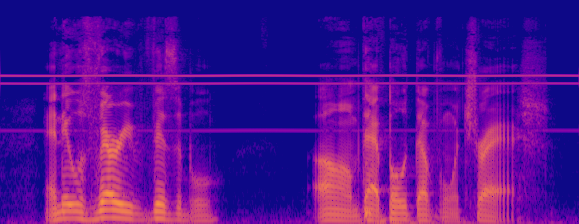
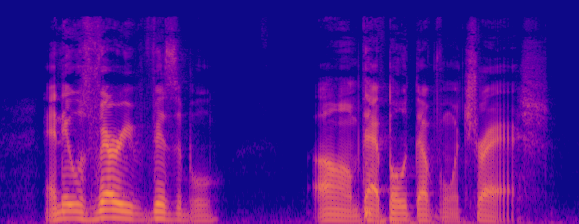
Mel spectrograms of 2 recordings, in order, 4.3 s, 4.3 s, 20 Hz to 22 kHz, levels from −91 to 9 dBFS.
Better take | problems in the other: second | high-pitched whine; noticeable; throughout; 5.5 kHz, 20 dB below the speech

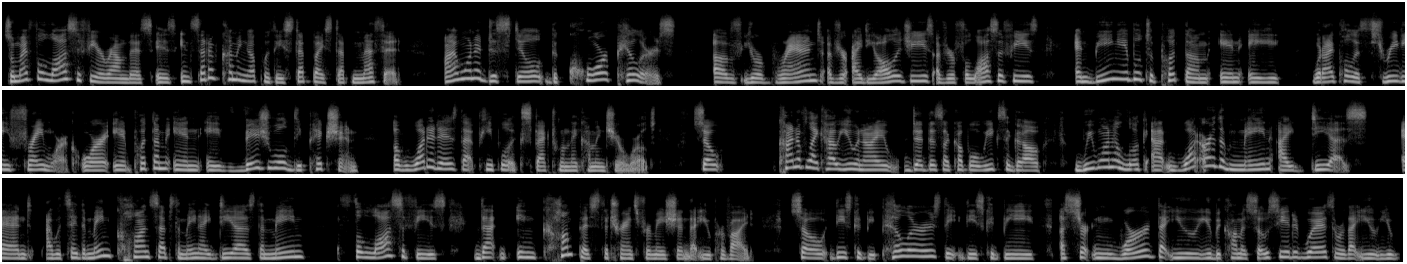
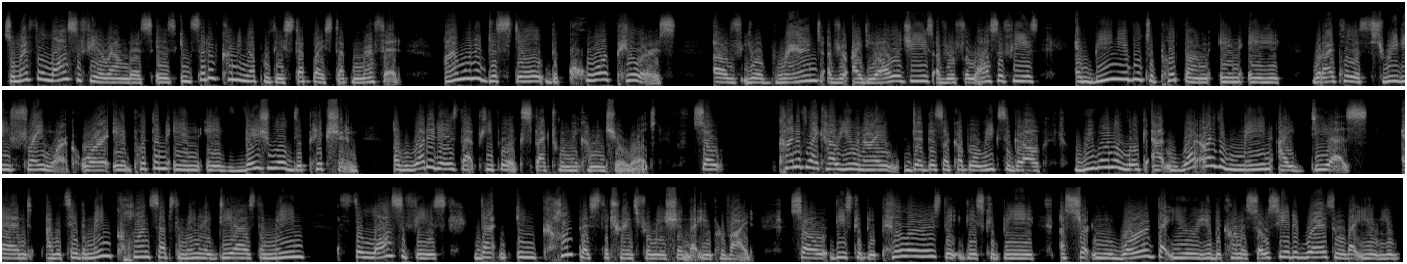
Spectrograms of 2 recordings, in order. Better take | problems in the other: first | distortion; heavy; 7 dB below the speech

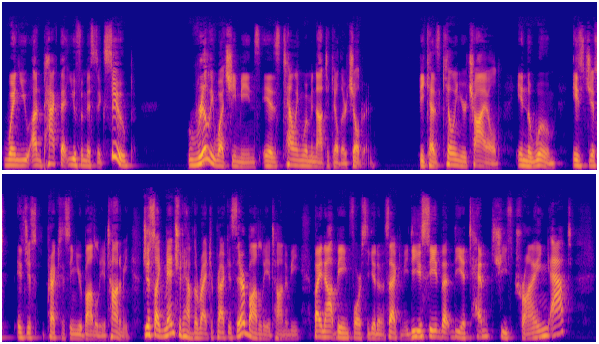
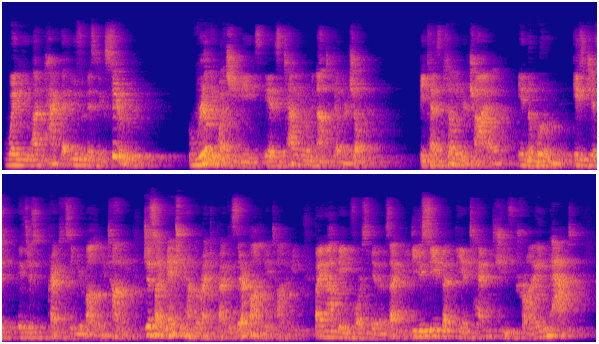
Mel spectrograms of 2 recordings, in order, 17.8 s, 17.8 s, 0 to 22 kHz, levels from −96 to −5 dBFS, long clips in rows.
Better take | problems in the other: first | off-mic speech; far // room echo; noticeable; dies away in 0.8 s

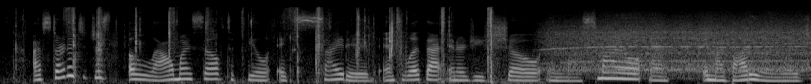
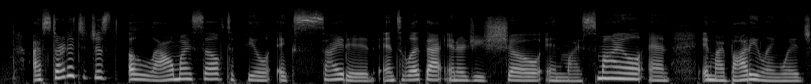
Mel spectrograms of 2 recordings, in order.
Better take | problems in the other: second | household noises; loud; throughout; 4 dB below the speech

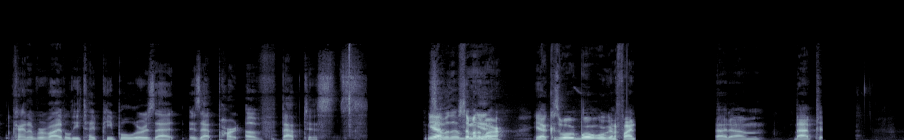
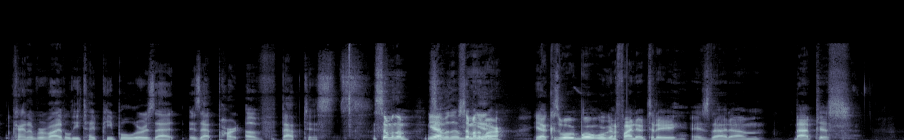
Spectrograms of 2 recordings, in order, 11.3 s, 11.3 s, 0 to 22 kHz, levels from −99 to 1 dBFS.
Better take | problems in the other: second | audio cutting out; at 4.5 s for 0.5 s, at 8 s for 1 s and at 10 s

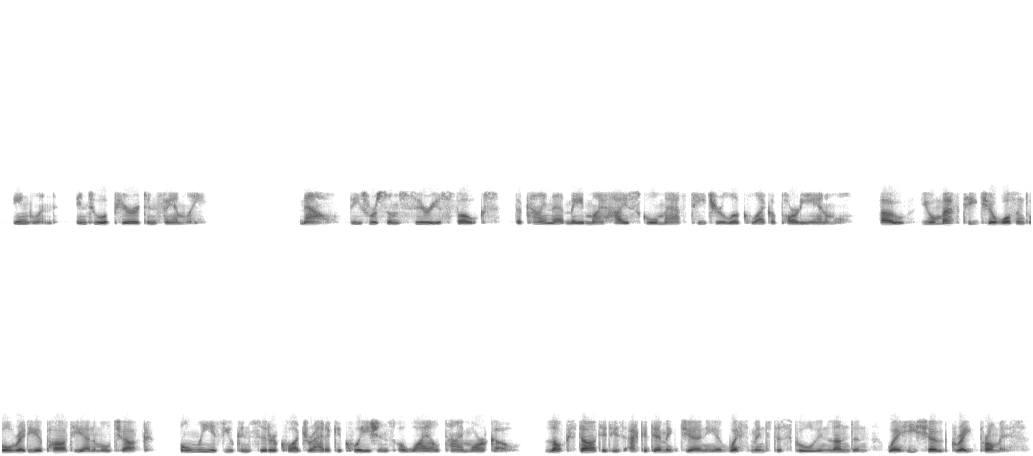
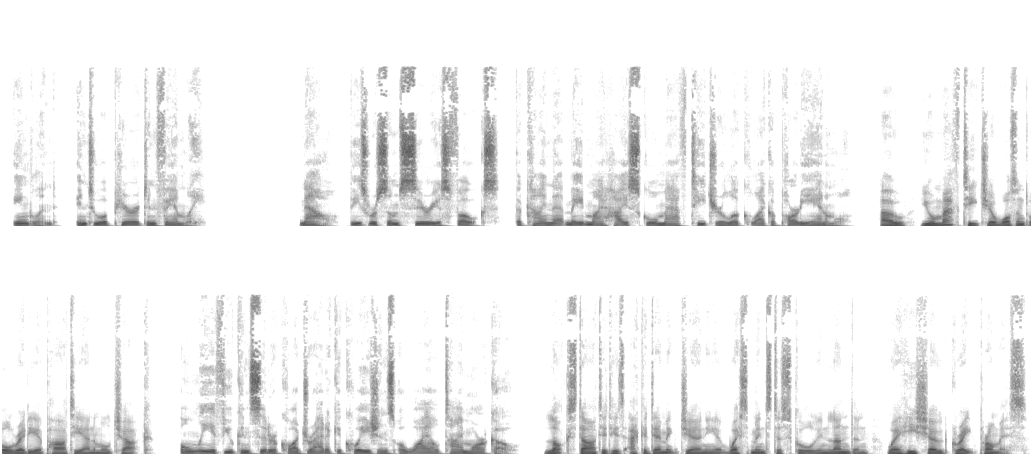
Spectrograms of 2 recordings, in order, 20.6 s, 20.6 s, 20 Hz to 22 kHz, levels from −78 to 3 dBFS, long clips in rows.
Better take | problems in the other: second | phone-call audio; nothing above 3.5 kHz

